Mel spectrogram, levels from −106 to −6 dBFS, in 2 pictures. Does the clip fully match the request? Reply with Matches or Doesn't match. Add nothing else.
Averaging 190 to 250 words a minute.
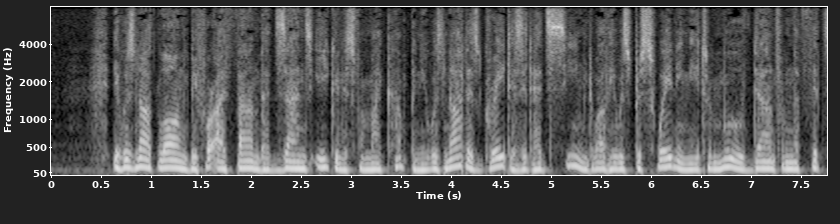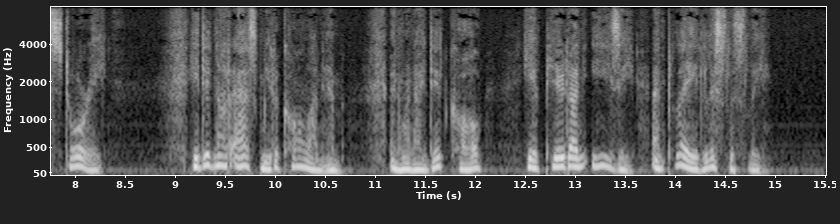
Matches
